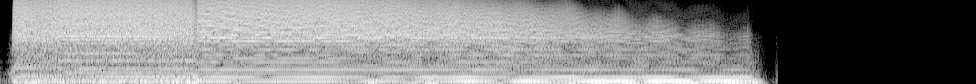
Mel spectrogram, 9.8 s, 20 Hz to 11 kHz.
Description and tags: Metal guitar loops none of them have been trimmed. that are all with an Octave FX they are all 440 A with the low E dropped to D all at 130BPM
